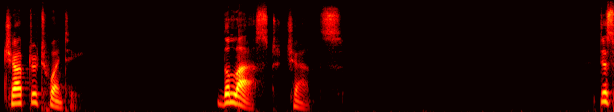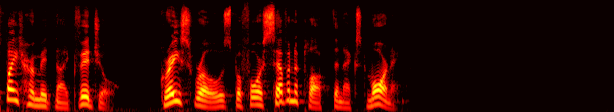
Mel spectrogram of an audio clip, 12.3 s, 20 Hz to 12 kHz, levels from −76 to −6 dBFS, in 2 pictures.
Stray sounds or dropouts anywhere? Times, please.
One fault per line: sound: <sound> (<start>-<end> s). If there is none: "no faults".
no faults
